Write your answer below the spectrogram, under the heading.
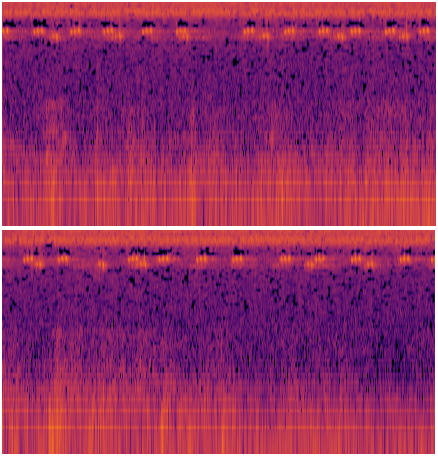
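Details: Crickets in a summer countryside beside a golden wheat field, with a light breeze: short pulsed chirps repeat steadily and high, several per second, over a constant low rumble of wind.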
